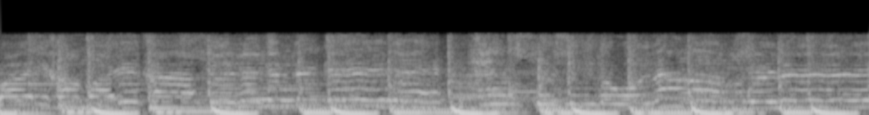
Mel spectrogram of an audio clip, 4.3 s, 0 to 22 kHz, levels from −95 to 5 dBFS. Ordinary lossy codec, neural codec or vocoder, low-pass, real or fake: none; none; 7.2 kHz; real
